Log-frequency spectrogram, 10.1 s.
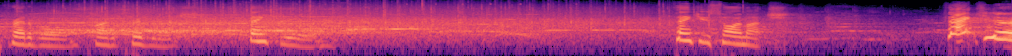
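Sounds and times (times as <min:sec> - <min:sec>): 
audience clapping: 0:00.0 - 0:09.1
speech: 0:00.1 - 0:03.4, 0:06.8 - 0:07.9, 0:09.6 - 0:10.1.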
